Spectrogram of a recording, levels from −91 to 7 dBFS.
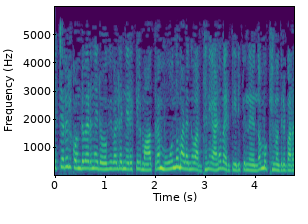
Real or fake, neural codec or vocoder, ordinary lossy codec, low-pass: real; none; none; 5.4 kHz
